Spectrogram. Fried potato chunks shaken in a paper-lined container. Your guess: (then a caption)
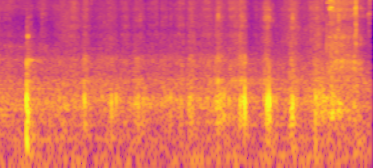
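Crisp. Freshly fried potato chunks are shaken in a paper-towel-lined container, producing a series of quiet, dry, crisp rattling clatters with little ring. The sound shows the potatoes are crispy.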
